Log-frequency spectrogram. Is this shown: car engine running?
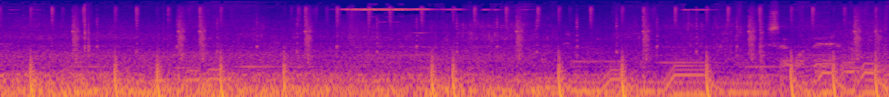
yes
